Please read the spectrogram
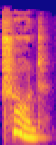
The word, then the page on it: trod: British English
